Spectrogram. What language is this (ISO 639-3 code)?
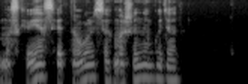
rus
